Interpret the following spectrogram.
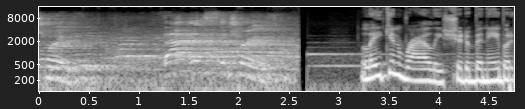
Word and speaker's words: Laken Riley: Lincoln Riley, an innocent young woman who was killed by an illegal. Mispronounced it, didn't even say it right, he said Lincoln. Her name is Laken Riley.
